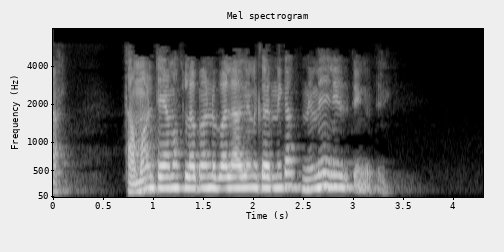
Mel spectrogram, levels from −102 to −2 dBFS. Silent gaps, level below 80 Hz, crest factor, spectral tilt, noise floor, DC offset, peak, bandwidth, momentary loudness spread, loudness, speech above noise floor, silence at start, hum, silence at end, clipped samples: none; -80 dBFS; 16 dB; -10 dB/octave; -81 dBFS; under 0.1%; -8 dBFS; 5.4 kHz; 12 LU; -22 LUFS; 60 dB; 0 s; none; 0.95 s; under 0.1%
